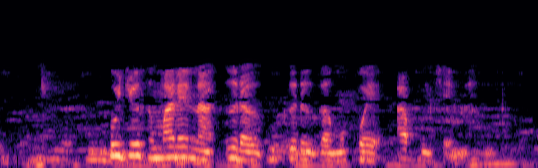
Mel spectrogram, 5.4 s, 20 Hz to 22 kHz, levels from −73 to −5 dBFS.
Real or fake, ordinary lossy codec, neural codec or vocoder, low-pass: real; MP3, 24 kbps; none; 5.4 kHz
